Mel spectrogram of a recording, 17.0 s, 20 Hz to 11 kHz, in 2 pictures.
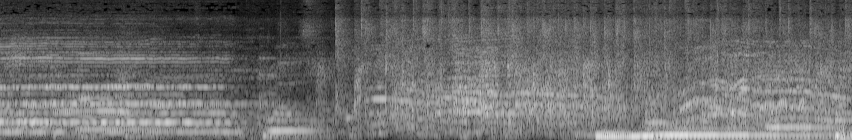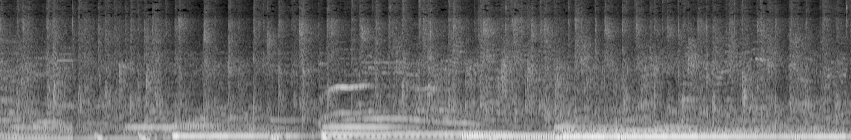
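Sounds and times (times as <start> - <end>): instrumental music with low notes: 5.9 - 17.0.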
